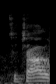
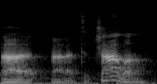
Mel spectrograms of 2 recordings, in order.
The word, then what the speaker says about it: T'Challa: That was the comparison that I felt when I watched the movie was like, T'Challa was very much MLK and Killmonger was very much Malcolm X.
